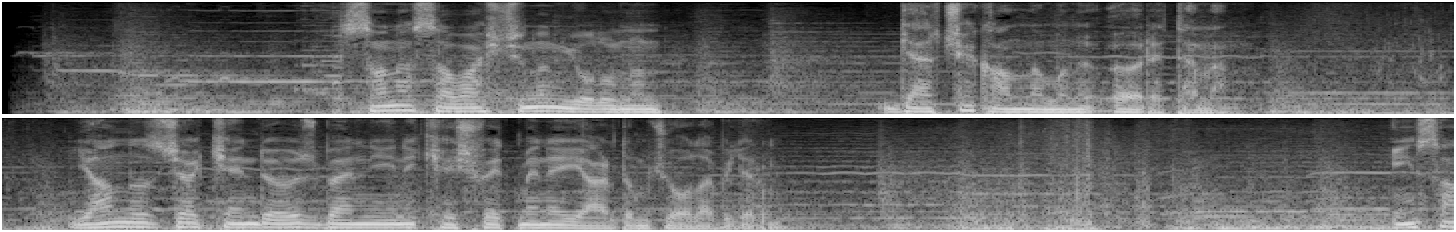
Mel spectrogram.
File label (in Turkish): fragman; Honor of kings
